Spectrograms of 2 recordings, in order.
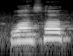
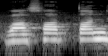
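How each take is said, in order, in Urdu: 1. یہ لفظ آخری n کے بغیر ختم ہوتا ہے۔ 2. یہ لفظ -tan پر ختم ہوتا ہے، آخر میں n ہے۔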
